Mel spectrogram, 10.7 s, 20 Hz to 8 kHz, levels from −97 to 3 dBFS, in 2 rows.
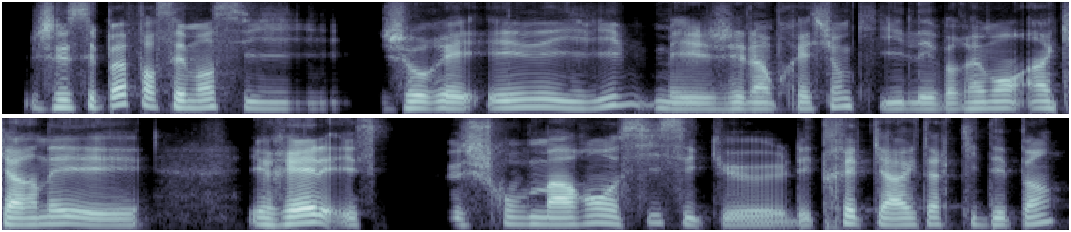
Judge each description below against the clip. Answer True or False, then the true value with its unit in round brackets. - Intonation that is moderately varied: True (3.2 semitones)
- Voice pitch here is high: False (130 Hz)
